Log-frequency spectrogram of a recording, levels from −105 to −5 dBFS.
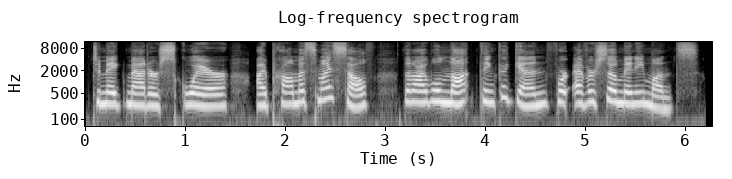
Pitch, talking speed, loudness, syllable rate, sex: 260 Hz, 170 wpm, -17 LUFS, 4.9 syllables/s, female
